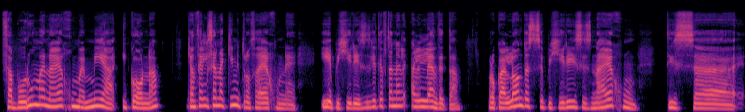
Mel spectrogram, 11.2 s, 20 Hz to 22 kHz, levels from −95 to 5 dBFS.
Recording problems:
none

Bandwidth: 14.5 kHz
